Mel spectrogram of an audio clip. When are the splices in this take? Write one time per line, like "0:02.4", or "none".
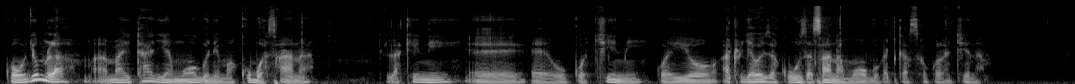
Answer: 0:05.3
0:06.5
